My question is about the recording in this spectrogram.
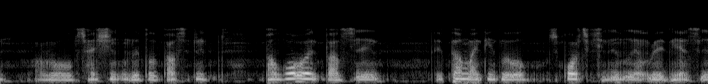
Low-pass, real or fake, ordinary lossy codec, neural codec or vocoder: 5.4 kHz; fake; none; autoencoder, 44.1 kHz, a latent of 192 numbers a frame, MeloTTS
